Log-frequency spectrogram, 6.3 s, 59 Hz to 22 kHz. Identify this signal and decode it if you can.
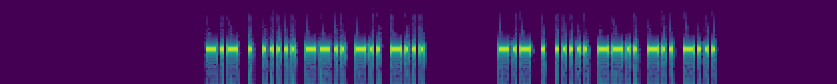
Morse code, heard as a keyed tone, about 46 wpm, 700 Hz. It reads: KE5ZDB KE5ZDB
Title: USA Call Signs - 6 Characters - Repeated 2x - 45wpm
